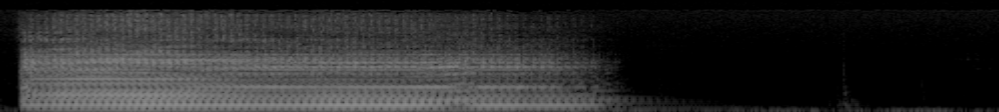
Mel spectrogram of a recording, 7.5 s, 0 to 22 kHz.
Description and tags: Cello - E2 - bad-pitch
Part of the Good-sounds dataset of monophonic instrumental sounds.
instrument::cello
note::E
octave::2
midi note::28
good-sounds-id::4438
Intentionally played as an example of bad-pitch
multisample, neumann-U87, cello, E2, single-note, good-sounds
